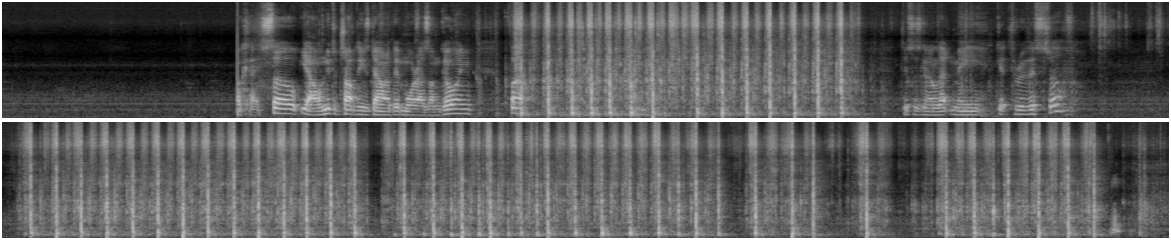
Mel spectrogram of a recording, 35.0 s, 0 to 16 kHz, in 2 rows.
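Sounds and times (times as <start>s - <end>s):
vegetable chopper chopping: 7.6s - 13.0s, 17.7s - 34.1s.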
